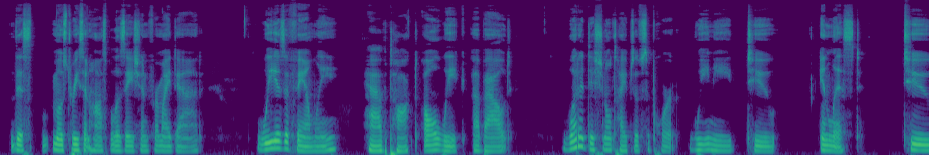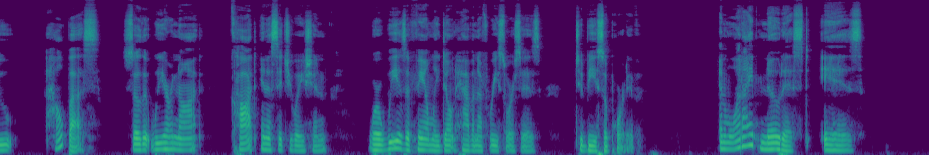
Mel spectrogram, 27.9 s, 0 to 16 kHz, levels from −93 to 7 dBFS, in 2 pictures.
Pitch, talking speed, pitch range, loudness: 120 Hz, 115 wpm, 110-135 Hz, -30 LUFS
